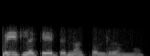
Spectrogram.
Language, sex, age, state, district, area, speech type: Tamil, female, 30-45, Tamil Nadu, Tirupattur, rural, conversation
